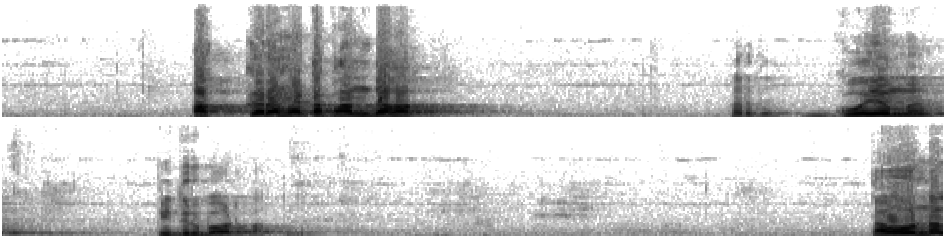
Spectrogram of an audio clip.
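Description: A man speaks forcefully into a microphone, in short bursts with pauses.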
